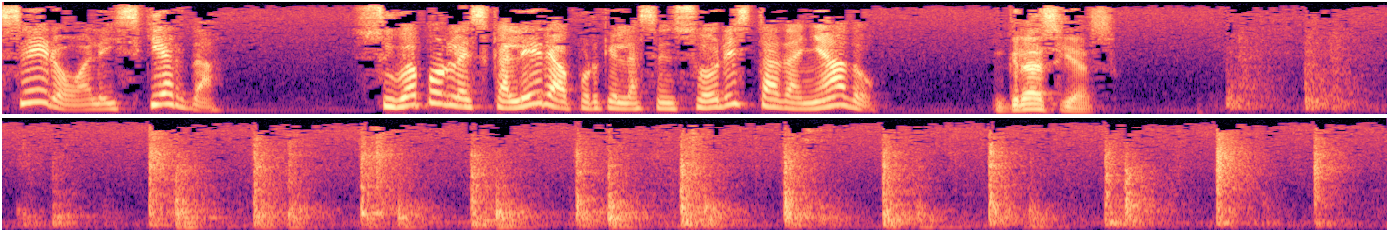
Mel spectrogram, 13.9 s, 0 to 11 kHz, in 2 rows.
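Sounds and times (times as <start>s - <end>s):
speech: 0.1s - 1.2s, 1.8s - 6.2s
wooden thumps like knocking on a door: 6.1s - 13.8s.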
